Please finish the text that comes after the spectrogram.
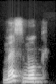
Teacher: na Mumtaz terdengar ada HAM ada udara yang keluar dari huruf Kaf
